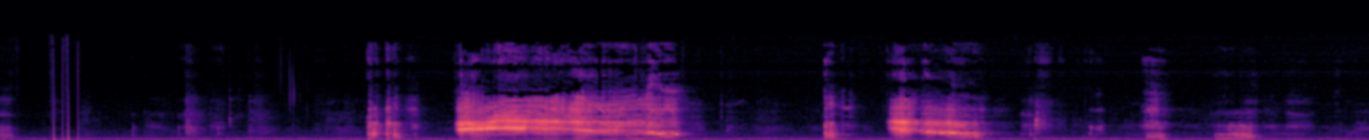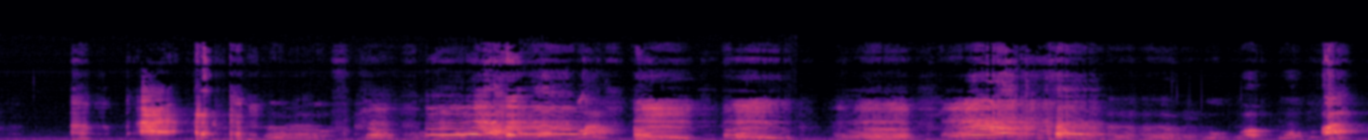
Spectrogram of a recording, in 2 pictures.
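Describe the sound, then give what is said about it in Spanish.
Two babies in a video alternate between babbling and short, wailing cries, their high-pitched vocal bursts coming in uneven spurts with brief pauses, over a faint steady background hum. “Es más, les traigo un video que quiero que observen para que se den cuenta también lo que ocurre con otro par de bebés.”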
